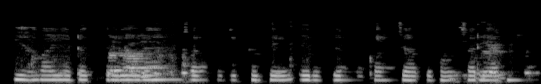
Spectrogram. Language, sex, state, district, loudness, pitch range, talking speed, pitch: Hindi, female, Bihar, Sitamarhi, -23 LUFS, 200-210 Hz, 210 wpm, 205 Hz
